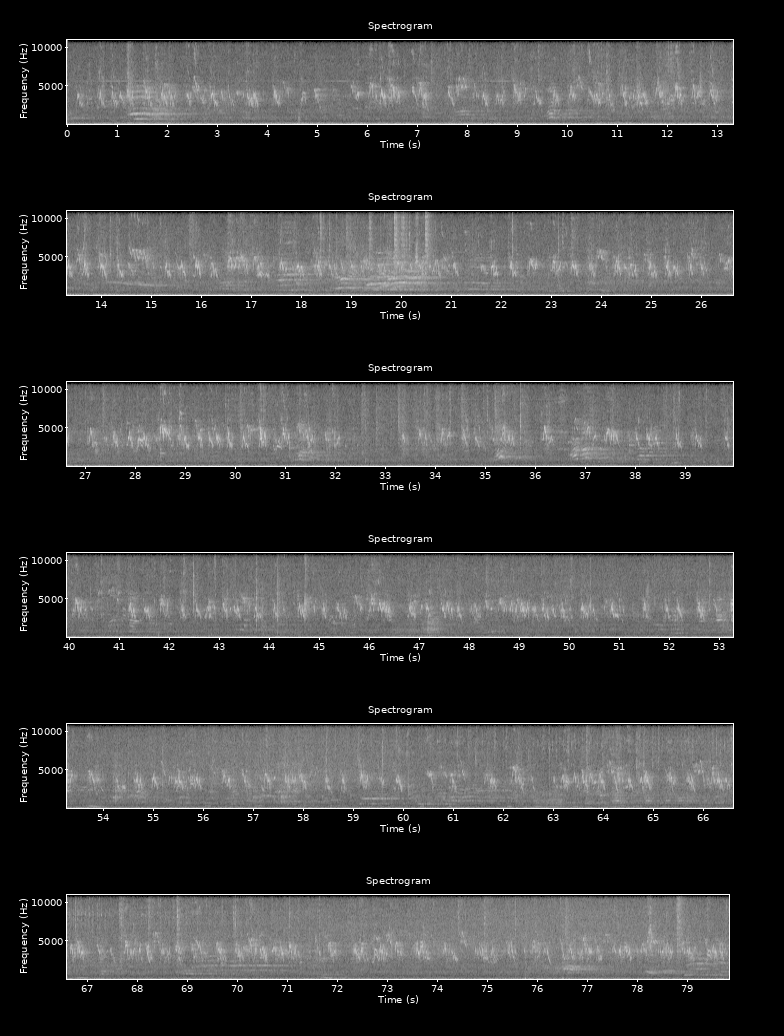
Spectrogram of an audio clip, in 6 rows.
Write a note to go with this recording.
place revisited, on a sunny early autumn Sunday, kids playing, early afternoon ambience at Gropiushaus, (Sony PCM D50, DPA4060)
